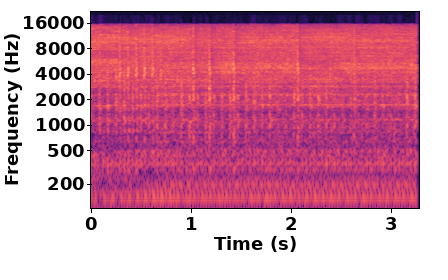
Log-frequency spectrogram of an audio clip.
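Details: Neglected wagon with crankcase cleaner added to free suspected stuck lifters: loud, rough idle with an uneven knock about three beats a second over the engine, smog pump also noted; engine knock, cause suspected, not confirmed.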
